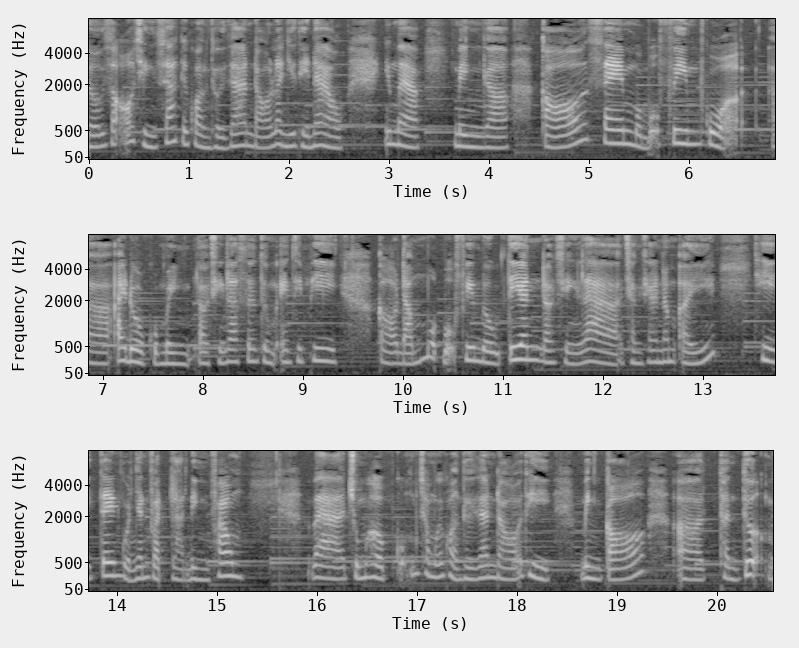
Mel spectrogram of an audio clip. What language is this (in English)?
Vietnamese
